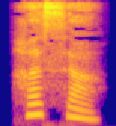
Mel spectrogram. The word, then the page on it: ಹಸ: hasa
